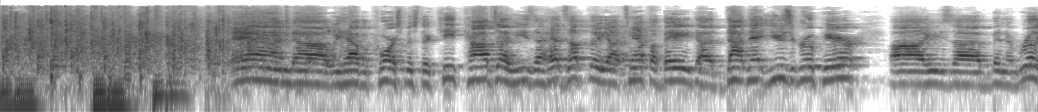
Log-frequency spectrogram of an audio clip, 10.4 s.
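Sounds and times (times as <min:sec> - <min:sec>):
audience applause at a Tampa .NET user group meeting: 0:00.0 - 0:03.6
speech: 0:02.4 - 0:10.3.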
